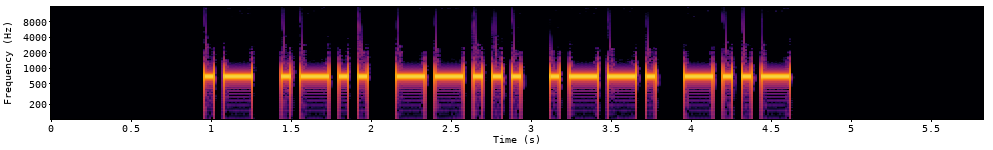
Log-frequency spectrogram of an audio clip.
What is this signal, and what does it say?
Morse code, heard as a keyed tone, about 20 wpm, 700 Hz. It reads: AL7PX
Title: USA Call Signs - 2x Character Spacing - 20wpm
